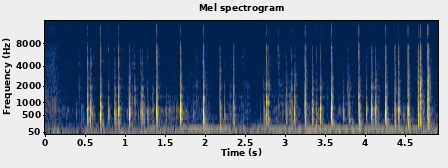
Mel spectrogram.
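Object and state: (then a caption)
Plastic screwdriver bit case. A small hard screwdriver bit case with a clear plastic lid and red trim, full of metal bits, lies on a car seat and is tapped and scratched on its lid and sides with fingertips and nails. A quick, uneven run of sharp, dry plastic clicks with a mid-range tone stops almost instantly, with faint scratching and a low steady hum between taps.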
